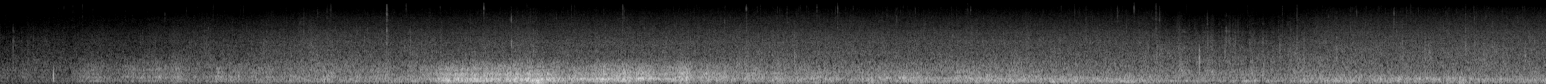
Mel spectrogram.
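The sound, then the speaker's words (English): Thunder rumbles through steady rain during a thunderstorm. A deep, loud roll swells midway and then fades back into the continuous hiss of rain falling on surfaces, with no voices. “That was lightning. Thunder.”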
